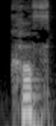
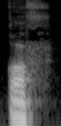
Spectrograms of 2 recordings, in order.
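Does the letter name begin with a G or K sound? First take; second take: K; G. First: The name begins with a hard K sound. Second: The name begins with a G sound. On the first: The speaker calls it wrong. "Kaf demeyelim buna" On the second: The speaker calls it right. "G harfiyle. K harfiyle değil"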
